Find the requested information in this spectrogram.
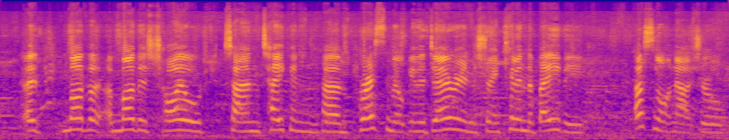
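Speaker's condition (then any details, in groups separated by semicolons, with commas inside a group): No condition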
